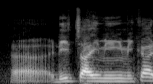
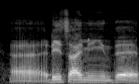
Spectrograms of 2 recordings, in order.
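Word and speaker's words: 李在明: 네, 리짜이밍입니까? 리짜이밍? 이재명의 중국식 발음이 짜이, 있을 제자를 짜이, 밝을 명장을 밍 이렇게 합니다. 그래서 싱하이밍, 싱하이밍은 바다의 자의 밝을 명, 그래서 싱하이밍 그렇게 되고 이재명은 이제 리짜이밍인데 물론 이렇게 리짜이밍 하면은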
